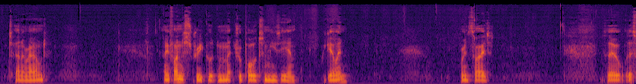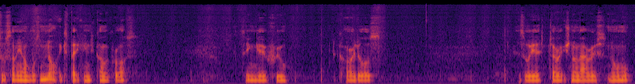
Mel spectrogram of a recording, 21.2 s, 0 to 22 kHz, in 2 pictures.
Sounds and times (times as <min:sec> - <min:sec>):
Speech: 0:00.1 - 0:00.8, 0:02.7 - 0:05.9, 0:07.7 - 0:08.2, 0:10.0 - 0:12.9, 0:14.6 - 0:15.5, 0:16.2 - 0:17.0, 0:19.2 - 0:21.1.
